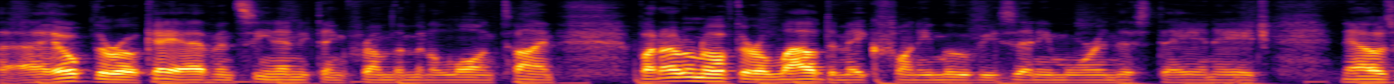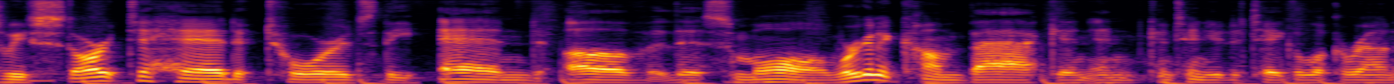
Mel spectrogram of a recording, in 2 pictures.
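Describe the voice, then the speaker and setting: Low-voiced man narrating a walk outdoors. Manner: chatty, gives shout-outs, loose and rambling. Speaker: dead mall video host. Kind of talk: walking tour commentary. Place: outdoors in an empty parking lot of a closed strip mall. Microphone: handheld camera, filming as he walks.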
